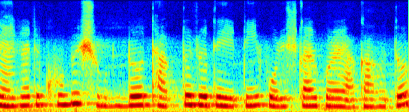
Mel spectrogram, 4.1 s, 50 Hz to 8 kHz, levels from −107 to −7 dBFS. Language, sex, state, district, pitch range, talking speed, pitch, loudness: Bengali, female, West Bengal, Purulia, 215-240 Hz, 145 wpm, 225 Hz, -16 LUFS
